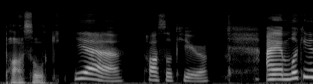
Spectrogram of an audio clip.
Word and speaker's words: POSLQ: P-O-S-L-Q. Pronounced possil.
